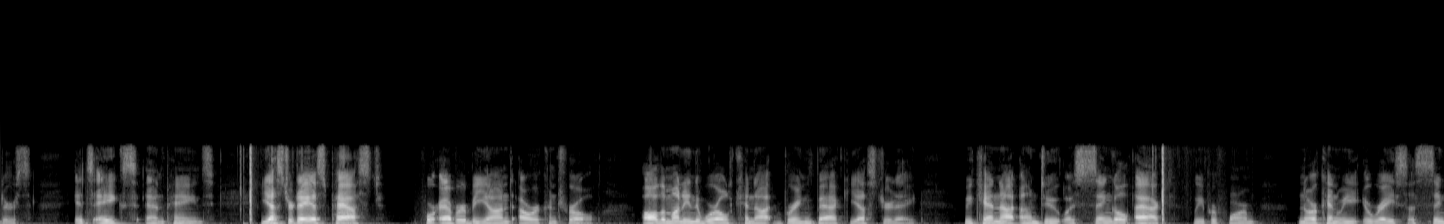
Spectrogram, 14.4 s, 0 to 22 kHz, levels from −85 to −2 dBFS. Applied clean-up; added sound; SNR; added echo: none; Wood; 14 dB; none.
